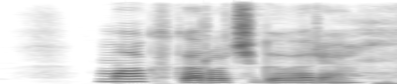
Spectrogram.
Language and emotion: Russian, sad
